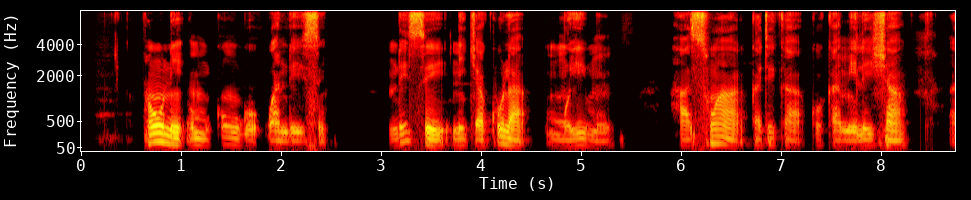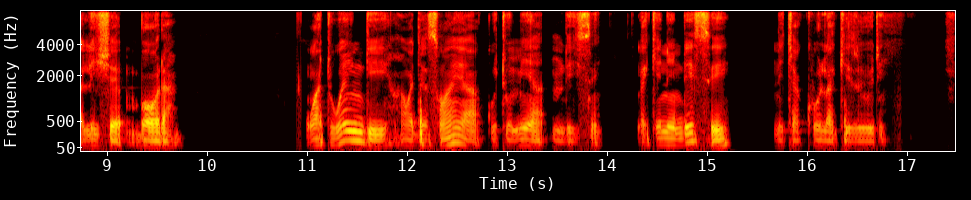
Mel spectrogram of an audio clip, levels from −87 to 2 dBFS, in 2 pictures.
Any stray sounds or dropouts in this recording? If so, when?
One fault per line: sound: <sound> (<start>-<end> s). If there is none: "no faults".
no faults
